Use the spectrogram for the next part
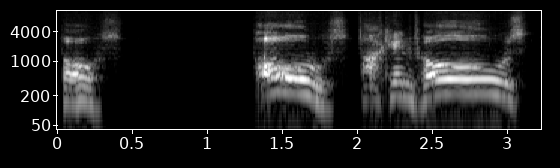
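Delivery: loud, slow, raging cries; furious shout. A narrator's reading. Benjamin stamping round the naive animals, furious shout. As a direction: spit out each fools in fury. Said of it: "shouted Benjamin".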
